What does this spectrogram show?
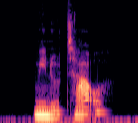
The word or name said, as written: minotaur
